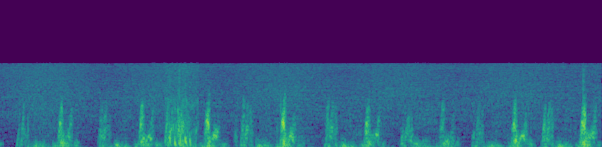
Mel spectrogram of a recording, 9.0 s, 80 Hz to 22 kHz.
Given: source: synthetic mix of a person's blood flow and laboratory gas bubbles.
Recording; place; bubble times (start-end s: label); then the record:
Doppler ultrasound of blood flow; precordium
2.50-3.00 s: bubbles
From the record:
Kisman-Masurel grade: 223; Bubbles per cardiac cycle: several, 3 to 8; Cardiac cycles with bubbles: 10 to 50%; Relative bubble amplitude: loud (0.450 to 0.775); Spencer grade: 2 (many but less than half of the cardiac periods contain bubble signals, singularly or in groups); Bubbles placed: only in the low amplitude regions of the cardiac cycle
